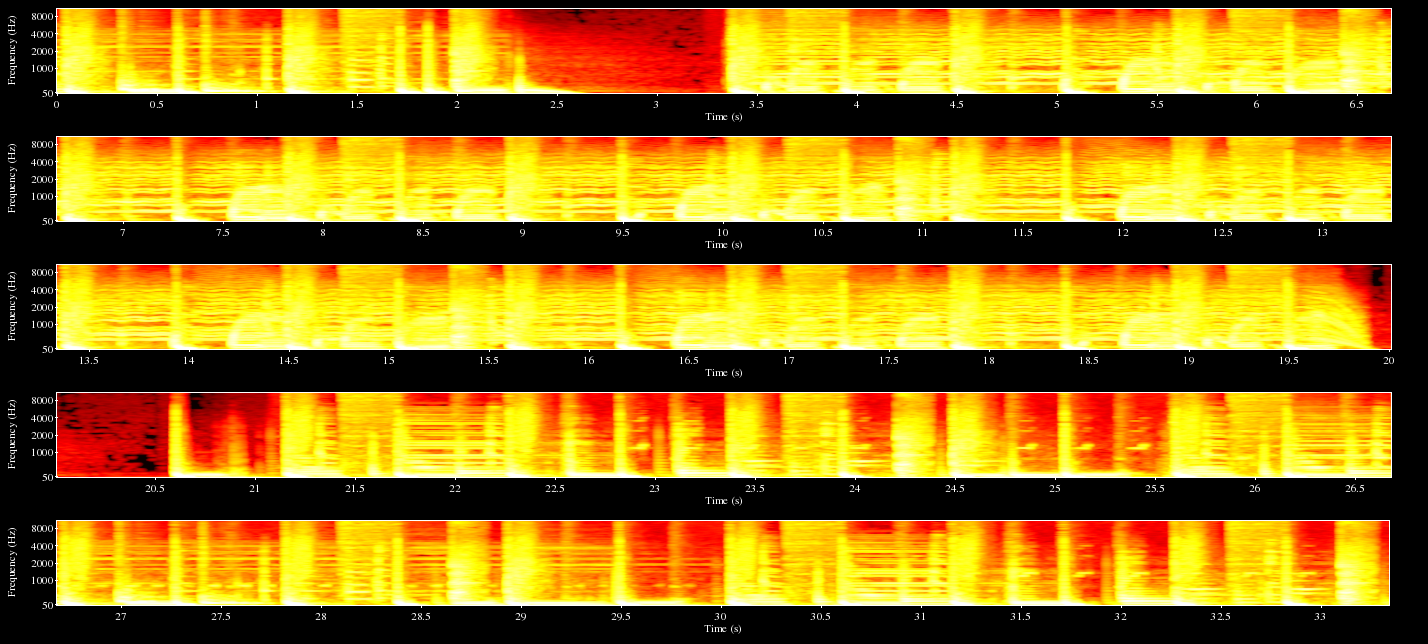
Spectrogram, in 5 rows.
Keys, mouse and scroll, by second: 0.1 click, 0.7 ctrl+a, 1.9 shift+s, 3.9 click, 4.5 shift+click, 5.4-8.9 right drag, 8.9 click, 9.2 click, 10.2 shift+s, 11.8-12.3 shift+middle drag, 12.3 drag, 12.6 middle click, 13.0 click, 13.2 Tab, 13.5 a, 14.8 alt+middle click, 15.7 shift+middle click, 15.9 scroll up 1, 16.1-17.7 middle drag, 17.7 3, 18.9 e, 22.6 Tab, 22.9-23.4 middle drag, 23.4 click, 23.6-24.7 right drag, 24.7-26.5 shift+middle drag, 26.5-27.4 drag, 28.7-31.8 drag, 33.1-33.3 drag.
